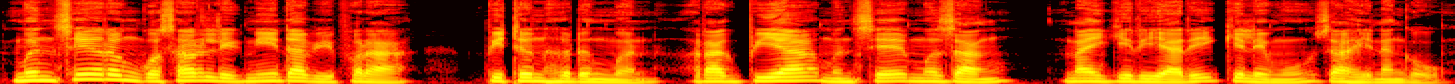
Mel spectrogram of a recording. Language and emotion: Bodo, neutral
